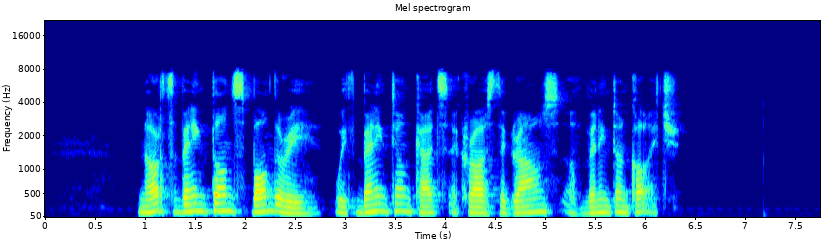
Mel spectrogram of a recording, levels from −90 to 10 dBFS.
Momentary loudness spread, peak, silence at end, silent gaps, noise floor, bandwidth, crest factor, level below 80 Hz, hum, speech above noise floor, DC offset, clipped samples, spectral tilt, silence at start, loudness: 10 LU; -12 dBFS; 1.4 s; none; -85 dBFS; 8.2 kHz; 20 dB; -70 dBFS; none; 54 dB; under 0.1%; under 0.1%; -5 dB/octave; 0.95 s; -31 LUFS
